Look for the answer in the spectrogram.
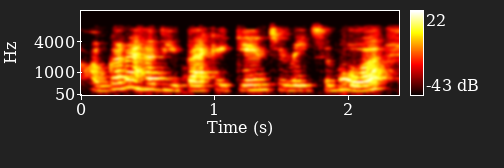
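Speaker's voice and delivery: usual speaking voice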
